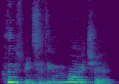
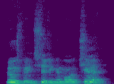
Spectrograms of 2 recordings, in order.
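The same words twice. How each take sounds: First: It is said in a middle-sized voice. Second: It is said in a great big voice.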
